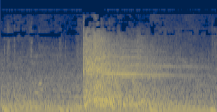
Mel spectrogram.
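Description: A sudden loud bang about a second in that rings out and fades over the next second, over a steady low hum.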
